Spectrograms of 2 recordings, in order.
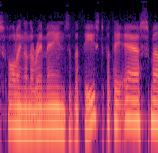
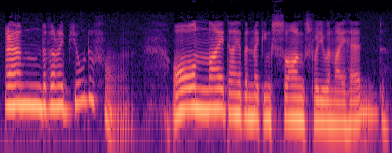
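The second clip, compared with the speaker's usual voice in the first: wooing singer; 7 semitones higher than usual. A narrator's reading. Drunken singer flattering the tired girl, high languid wooing. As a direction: draw out the compliments in a lilting high voice.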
